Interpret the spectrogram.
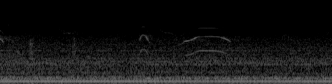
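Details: Grey-faced buzzard, one of a pair back at its breeding site in Kanagawa, Japan, on 13 April 2013, as in the previous year; a single drawn-out arched whistle, rising then falling, over steady low hum and noisy background.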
